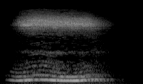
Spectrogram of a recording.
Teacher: they are both made with the tongue in the same position, but Z is voiced.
